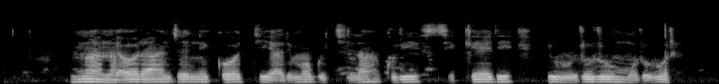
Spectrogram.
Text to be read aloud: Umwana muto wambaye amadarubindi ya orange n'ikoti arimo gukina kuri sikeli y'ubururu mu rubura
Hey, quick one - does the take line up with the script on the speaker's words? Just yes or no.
no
